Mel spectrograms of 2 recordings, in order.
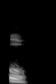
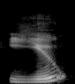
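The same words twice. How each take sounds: First: The vowel is a single pure oo sound. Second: The vowel glides, starting with a y sound. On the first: This is the Polish way of saying it. The speaker calls it right. "it would be an U" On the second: This is the English way of saying it. The speaker calls it wrong. "it wouldn't be a U"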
